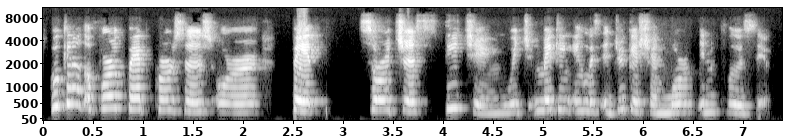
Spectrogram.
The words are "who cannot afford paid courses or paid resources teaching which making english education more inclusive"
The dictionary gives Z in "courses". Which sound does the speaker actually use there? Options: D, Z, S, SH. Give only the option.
S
